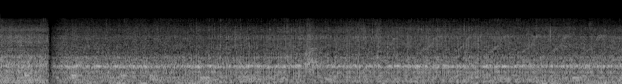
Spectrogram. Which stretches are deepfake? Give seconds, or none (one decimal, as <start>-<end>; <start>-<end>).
1.8-5.4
